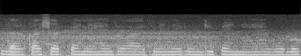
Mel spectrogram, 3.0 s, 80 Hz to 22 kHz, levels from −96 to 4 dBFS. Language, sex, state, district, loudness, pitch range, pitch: Hindi, female, Maharashtra, Washim, -16 LUFS, 195-200 Hz, 200 Hz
